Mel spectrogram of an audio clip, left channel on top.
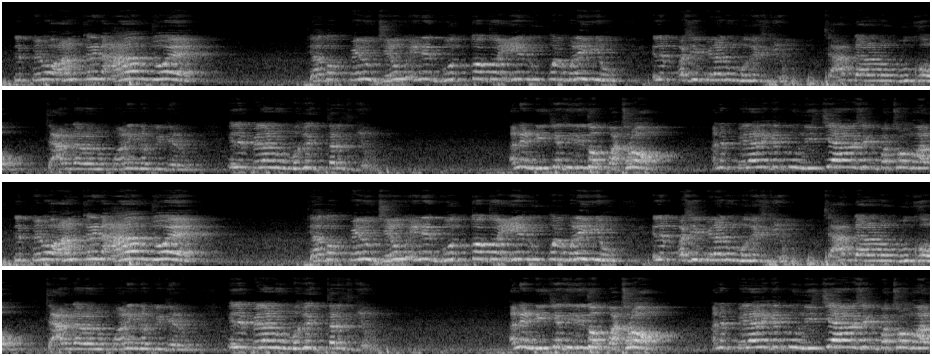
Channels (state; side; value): quieter; left; 3.8 dB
